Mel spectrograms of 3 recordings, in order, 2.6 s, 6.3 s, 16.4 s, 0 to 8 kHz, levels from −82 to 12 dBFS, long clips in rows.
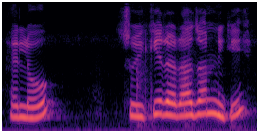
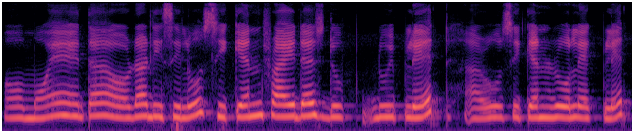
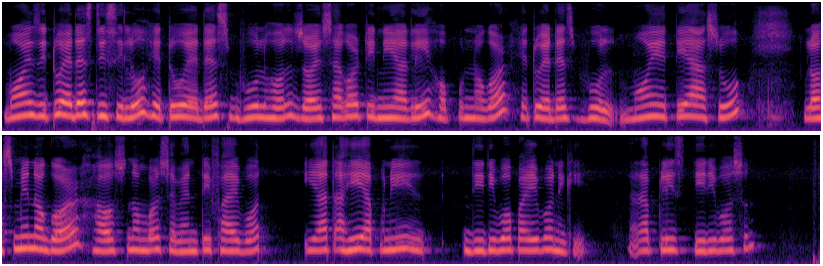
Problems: none marked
